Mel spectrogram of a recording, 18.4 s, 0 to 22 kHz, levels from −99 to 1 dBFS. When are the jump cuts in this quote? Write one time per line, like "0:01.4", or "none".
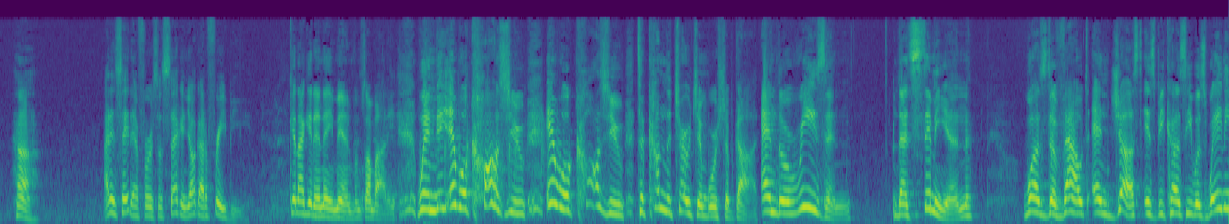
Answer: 0:04.3
0:11.4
